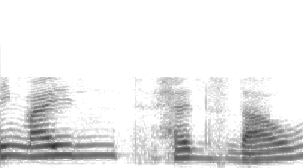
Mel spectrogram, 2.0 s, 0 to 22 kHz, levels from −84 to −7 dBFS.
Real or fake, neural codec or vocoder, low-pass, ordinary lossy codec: real; none; 7.2 kHz; AAC, 16 kbps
